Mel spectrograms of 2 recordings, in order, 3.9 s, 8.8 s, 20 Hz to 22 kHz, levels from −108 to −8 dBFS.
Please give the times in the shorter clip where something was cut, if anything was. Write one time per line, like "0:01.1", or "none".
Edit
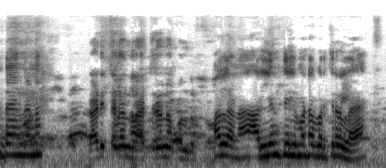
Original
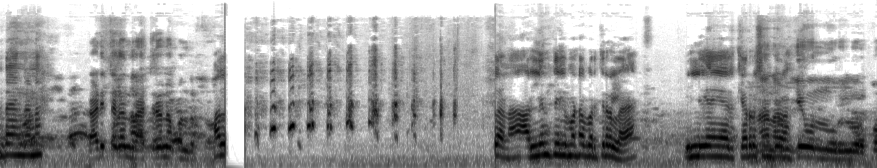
0:02.2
